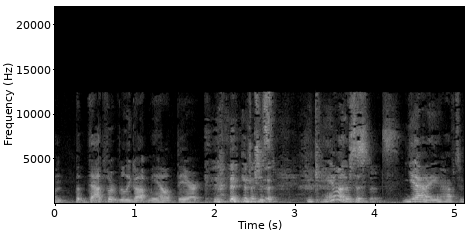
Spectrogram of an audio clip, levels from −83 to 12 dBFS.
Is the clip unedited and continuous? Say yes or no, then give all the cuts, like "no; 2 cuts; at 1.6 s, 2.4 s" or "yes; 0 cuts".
no; 1 cut; at 1.9 s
